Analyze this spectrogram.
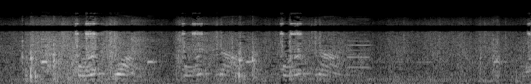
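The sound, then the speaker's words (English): A talking supermarket cash register reads out a price in a flat, robotic synthesized voice, its tinny, clipped words running for several seconds over a faint background hum. “Yeah, I used to think that it was really clever that the cash register could talk to me.”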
